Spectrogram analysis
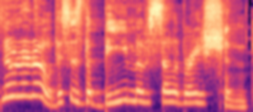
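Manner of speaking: high, chirpy alien reassurance; cheerful alien. Retold or imitated. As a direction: pitch up, breezily reassuring. Klar corrects the crew.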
